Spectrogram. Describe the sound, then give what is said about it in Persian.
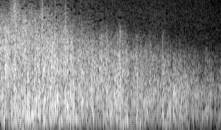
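Loud, rolling thunder rumbles continuously for the whole stretch, a dense, heavy roar that dips slightly in strength partway through, with no voices present. “و از نشانه هایش این است که برق آسمان را به شما نشان می دهد که هم مایه امید است برای آمدن باران و هم باعث ترس و وحشت شماست به خاطر صاعقه های مرگوار.”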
